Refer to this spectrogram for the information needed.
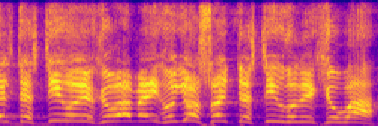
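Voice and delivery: loud, high preaching; loud triumphant pulpit voice; preaching climax. Real, not acted. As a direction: build it up loud.

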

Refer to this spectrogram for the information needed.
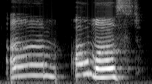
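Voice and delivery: put-on a boy stalling, calling back up high. A narrator's reading. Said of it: "Marco called back".

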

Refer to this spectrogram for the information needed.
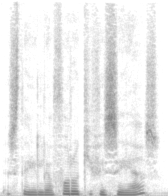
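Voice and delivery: slow, breathy whisper of the place name; hushed slow aside. Real, not acted. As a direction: drop to a whisper on "στη λεωφόρο Κηφισίας". Aside within the story.

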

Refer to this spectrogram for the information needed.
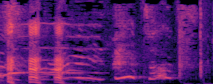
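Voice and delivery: excited. Real, not acted. Gender reveal celebration.

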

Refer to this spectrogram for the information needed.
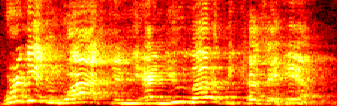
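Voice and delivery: high, loud outraged outburst, half laughing; bursting out to denounce the fool, pitch way up; shouting at the king. Retold or imitated. Esther as imagined by the preacher, blurting to the king in a loud high outburst. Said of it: "I would have gone in and said".

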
